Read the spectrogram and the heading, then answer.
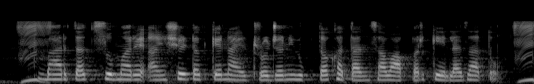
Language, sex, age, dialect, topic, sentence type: Marathi, female, 18-24, Standard Marathi, agriculture, statement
